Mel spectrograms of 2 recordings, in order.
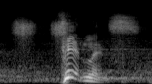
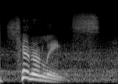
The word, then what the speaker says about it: chitlins: My dad, if you ever gone to any event at his house, they had pig's feet, chitlins. I know it's spelled like chitterlings, but never say chitterlings. Right? It's chitlins.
